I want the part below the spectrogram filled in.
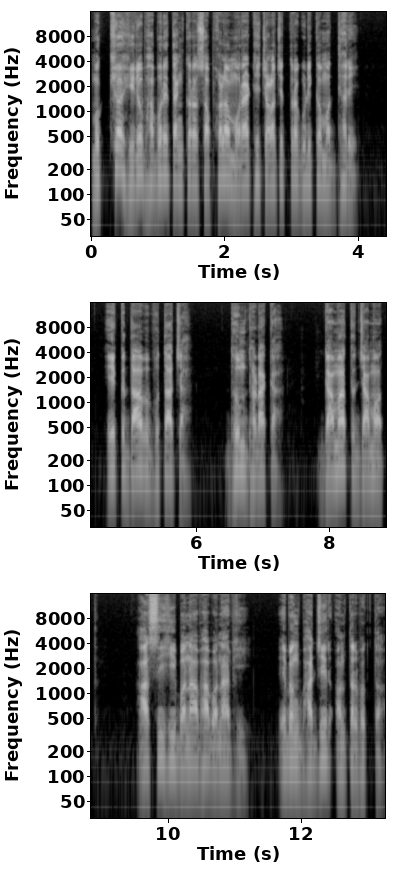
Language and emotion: Odia, neutral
